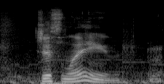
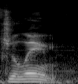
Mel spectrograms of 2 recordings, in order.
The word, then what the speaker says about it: Ghislaine: Ghislaine. The fucking Epstein's wife? Jelaine.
